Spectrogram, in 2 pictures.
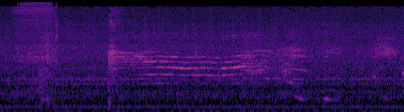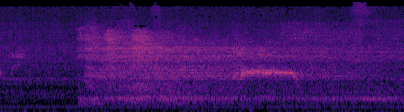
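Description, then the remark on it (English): A cat lets out a drawn-out, wavering meow over a steady low hum, followed by a few softer mewing sounds before a louder rushing noise fills the background. “She thinks it's the cat again.”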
